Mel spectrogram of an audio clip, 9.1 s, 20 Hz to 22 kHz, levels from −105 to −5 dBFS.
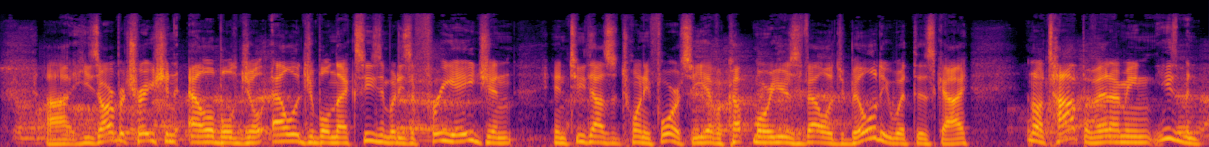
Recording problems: voice in the background; noticeable; throughout; 15 dB below the speech

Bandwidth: 14.5 kHz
